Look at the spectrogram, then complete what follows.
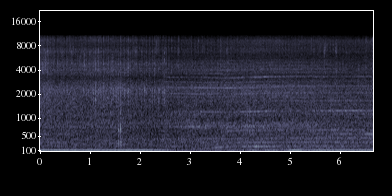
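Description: Concrete mixer truck's diesel engine running steadily as the drum turns to discharge concrete down the chute, with the engine note shifting a few seconds in.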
